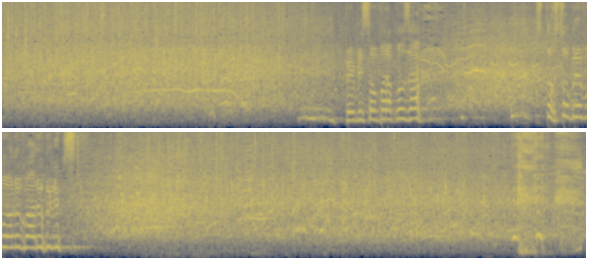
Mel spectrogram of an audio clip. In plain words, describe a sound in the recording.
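A crowd cheers and applauds loudly in a large hall.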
